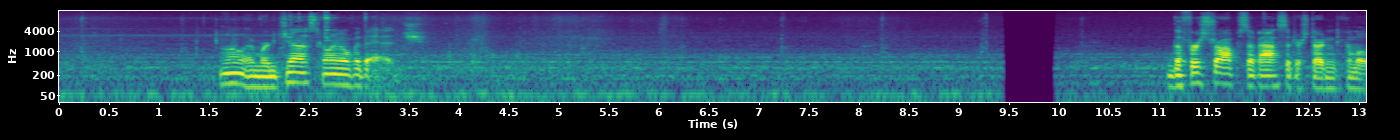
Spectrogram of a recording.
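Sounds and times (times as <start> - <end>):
faint hiss and low hum: 0.0 - 9.4, 10.0 - 13.0.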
